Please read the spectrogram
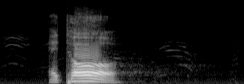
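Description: A man shouting one drawn-out word into a stage microphone, his voice falling in pitch, in a brief pause of an impassioned speech.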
